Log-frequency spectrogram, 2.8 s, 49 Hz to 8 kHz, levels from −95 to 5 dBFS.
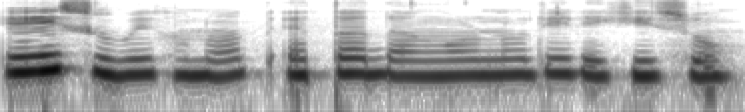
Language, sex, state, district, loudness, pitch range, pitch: Assamese, female, Assam, Kamrup Metropolitan, -19 LUFS, 255-280 Hz, 270 Hz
